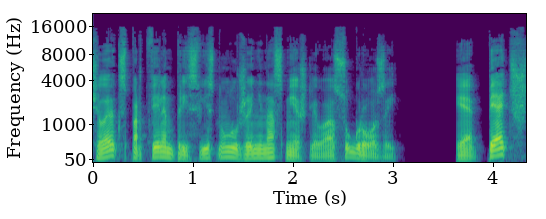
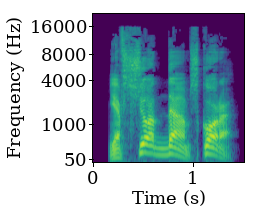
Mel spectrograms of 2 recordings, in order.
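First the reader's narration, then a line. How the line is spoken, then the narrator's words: Shouting out. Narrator (Russian): выкрикнул Лимбах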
